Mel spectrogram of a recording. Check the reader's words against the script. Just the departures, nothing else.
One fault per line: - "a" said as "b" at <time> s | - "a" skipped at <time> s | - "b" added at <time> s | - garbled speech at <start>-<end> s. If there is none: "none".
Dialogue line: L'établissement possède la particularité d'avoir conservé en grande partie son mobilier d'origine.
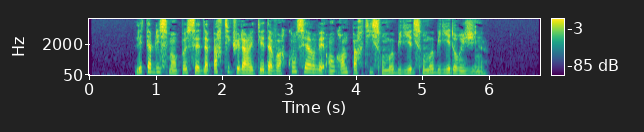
- "son mobilier" added at 4.9 s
